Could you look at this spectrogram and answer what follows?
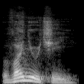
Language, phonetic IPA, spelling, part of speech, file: Russian, [vɐˈnʲʉt͡ɕɪj], вонючий, adjective, Ru-вонючий.ogg
- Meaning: stinking, stinky, smelly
